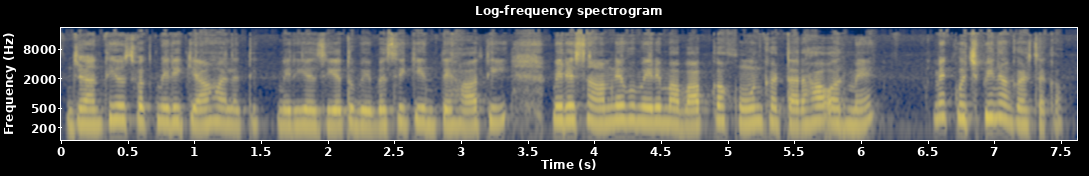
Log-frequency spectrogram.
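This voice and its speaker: A woman's voice: fairly high pitch, fairly even intonation, warm tone, lightly acted. A woman reading a story aloud, voicing a young man full of grief and remorse over his murdered parents. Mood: anguished. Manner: anguished, pleading.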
